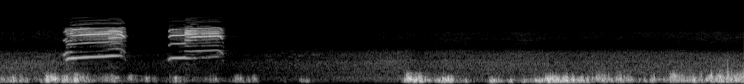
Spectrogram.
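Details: Female bald eagle vocal at a southwest Florida nest, 20 October 2019, arriving after her mate's afternoon squirrel delivery. Camera recording. Two high, shrill, stuttering squeals about a second apart over heavy low rumbling and thumping noise.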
